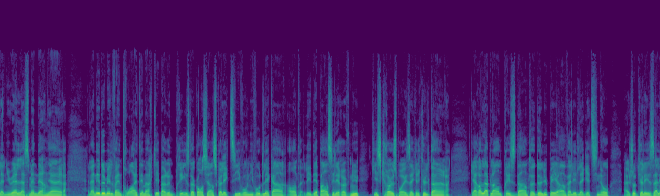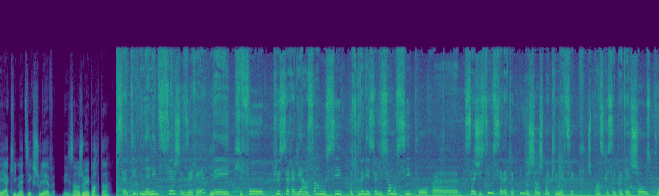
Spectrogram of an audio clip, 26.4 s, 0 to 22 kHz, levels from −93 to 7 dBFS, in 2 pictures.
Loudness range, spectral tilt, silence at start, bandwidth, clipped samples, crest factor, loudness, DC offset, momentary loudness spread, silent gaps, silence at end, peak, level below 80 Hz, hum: 2 LU; -5.5 dB/octave; 0 s; 17 kHz; under 0.1%; 18 dB; -20 LUFS; under 0.1%; 6 LU; none; 0 s; -2 dBFS; -36 dBFS; none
